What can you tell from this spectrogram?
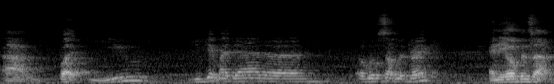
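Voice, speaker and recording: Noticeable background noise and audible room echo surround a man speaking at medium pitch. His intonation is lively, his pace moderate, with long, frequent pauses. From Northern Virginia. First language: Spanish. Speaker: wine shop owner. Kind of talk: interview. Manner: halting, many repetitions and fillers.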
